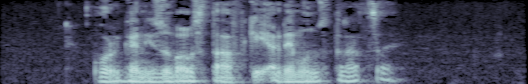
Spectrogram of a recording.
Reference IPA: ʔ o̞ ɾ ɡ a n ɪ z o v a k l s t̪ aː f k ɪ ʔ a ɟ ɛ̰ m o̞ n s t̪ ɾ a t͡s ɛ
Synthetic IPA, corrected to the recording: ʔ o̞ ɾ ɡ a n ɪ z o v a l s t̪ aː f k ɪ ʔ a d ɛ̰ m o̞ n s t̪ ɾ a t͡s ɛ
